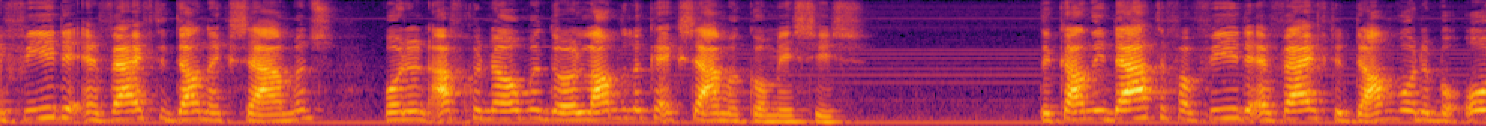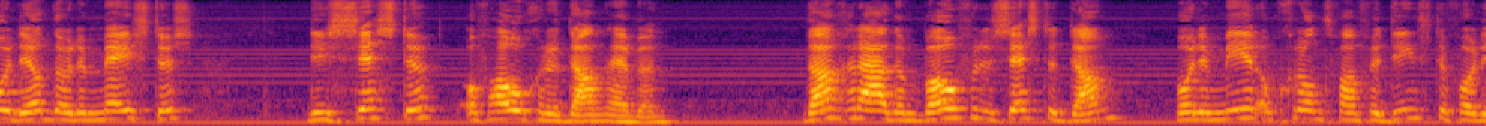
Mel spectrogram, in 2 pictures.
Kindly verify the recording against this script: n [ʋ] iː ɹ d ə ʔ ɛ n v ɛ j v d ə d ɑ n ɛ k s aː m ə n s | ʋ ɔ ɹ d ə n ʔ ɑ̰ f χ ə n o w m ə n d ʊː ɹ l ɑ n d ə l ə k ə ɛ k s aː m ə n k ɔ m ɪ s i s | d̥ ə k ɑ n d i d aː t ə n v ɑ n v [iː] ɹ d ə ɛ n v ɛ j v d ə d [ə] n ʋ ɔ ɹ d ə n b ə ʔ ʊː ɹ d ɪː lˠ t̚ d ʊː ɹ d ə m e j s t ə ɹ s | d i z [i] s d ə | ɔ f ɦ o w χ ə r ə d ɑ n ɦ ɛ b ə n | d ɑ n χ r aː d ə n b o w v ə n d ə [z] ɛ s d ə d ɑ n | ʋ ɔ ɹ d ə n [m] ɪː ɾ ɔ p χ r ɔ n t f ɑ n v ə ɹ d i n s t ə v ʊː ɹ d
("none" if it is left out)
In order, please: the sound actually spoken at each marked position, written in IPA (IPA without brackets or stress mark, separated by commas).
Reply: v, iː, ɑ, ɛ, z, m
